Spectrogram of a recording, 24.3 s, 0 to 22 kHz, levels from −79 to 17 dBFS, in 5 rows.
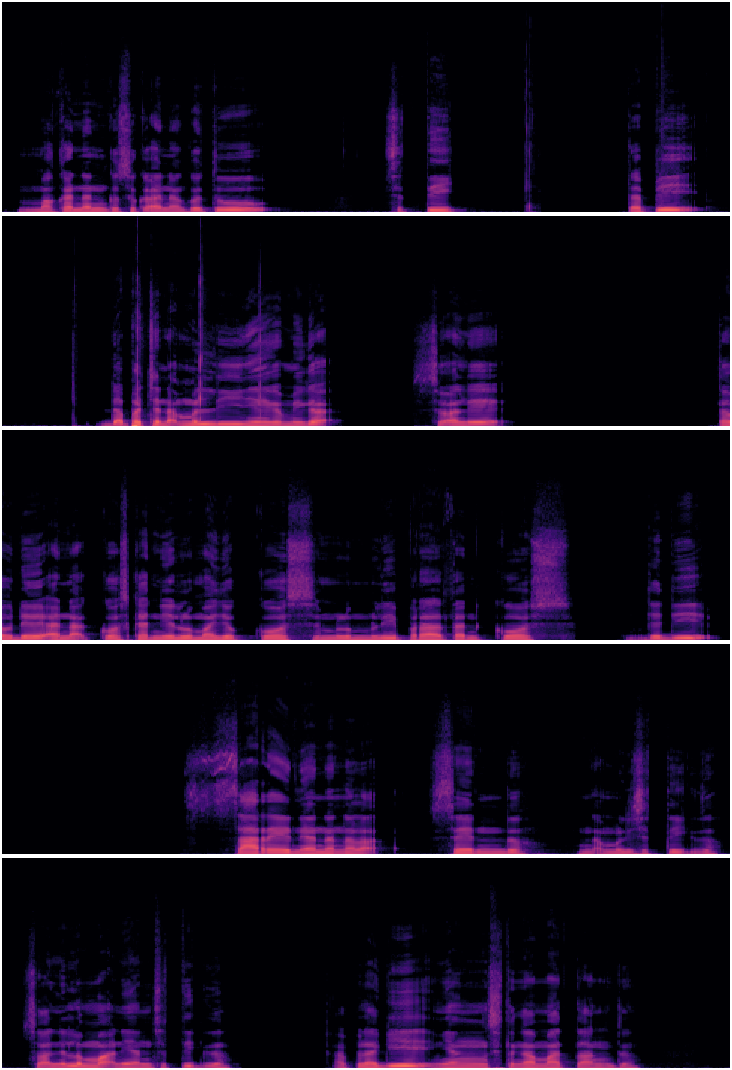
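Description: Speech clip, no technical faults.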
